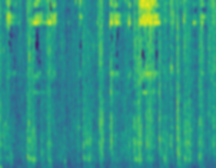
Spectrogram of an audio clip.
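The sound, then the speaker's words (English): Two horses' hooves clip-clop in a quick, steady rhythm as they pull a two-horse wagon being driven through a forest, the sharp knocks repeating many times over a faint rattle of harness and wheels. “Now I feel good because you have two horses in front of you and you can drive them.”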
